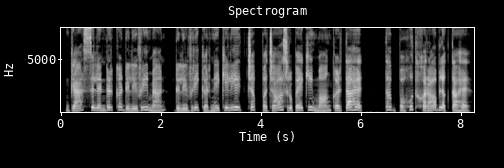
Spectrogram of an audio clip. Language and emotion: Hindi, sad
